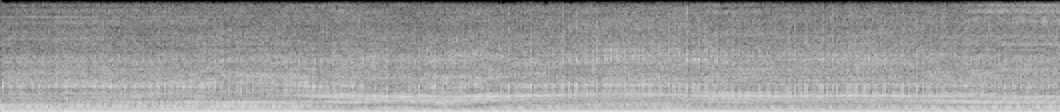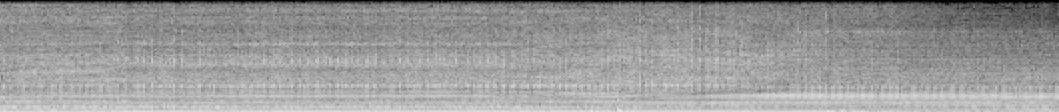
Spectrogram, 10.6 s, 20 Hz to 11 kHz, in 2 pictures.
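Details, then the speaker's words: O.S. 21 TM nitro engine in a Traxxas RC car during needle tuning: high-revving buzzy note wavers and climbs, clearly changing from burbling rich to a cleaner, sharper lean scream. "cuz you can really hear the the engine change went from Rich to lean like that"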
